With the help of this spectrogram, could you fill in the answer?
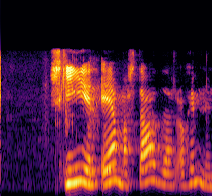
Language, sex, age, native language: Icelandic, female, 10, Icelandic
